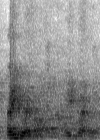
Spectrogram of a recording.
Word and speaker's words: AWeber: The best alternative is Aweber. Aweber. Yeah, so that's spelled A-W-E-B-E-R.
